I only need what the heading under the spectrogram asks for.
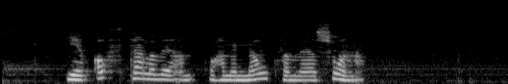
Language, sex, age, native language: Icelandic, female, 18-19, Latvian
